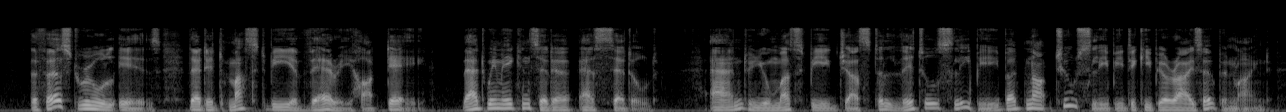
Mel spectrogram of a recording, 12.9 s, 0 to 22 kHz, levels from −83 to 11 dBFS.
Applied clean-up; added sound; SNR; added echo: none; none; none; none.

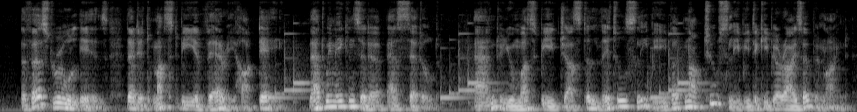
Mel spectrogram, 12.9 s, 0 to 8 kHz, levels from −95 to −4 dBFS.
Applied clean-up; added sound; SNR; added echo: none; Ringtone; 12 dB; reverberation time 0.4 s.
